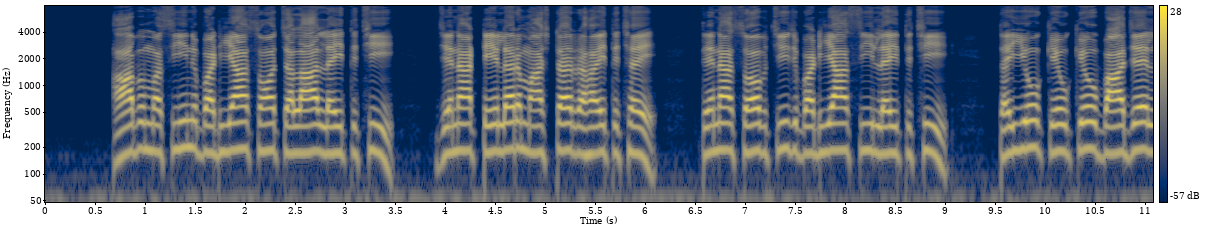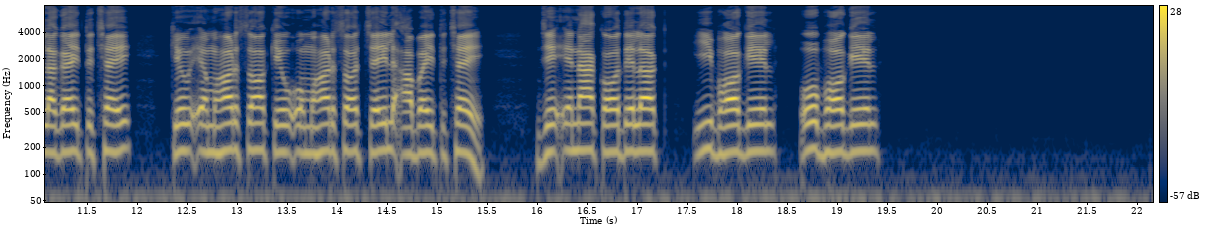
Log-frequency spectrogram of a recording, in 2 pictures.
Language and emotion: Maithili, neutral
